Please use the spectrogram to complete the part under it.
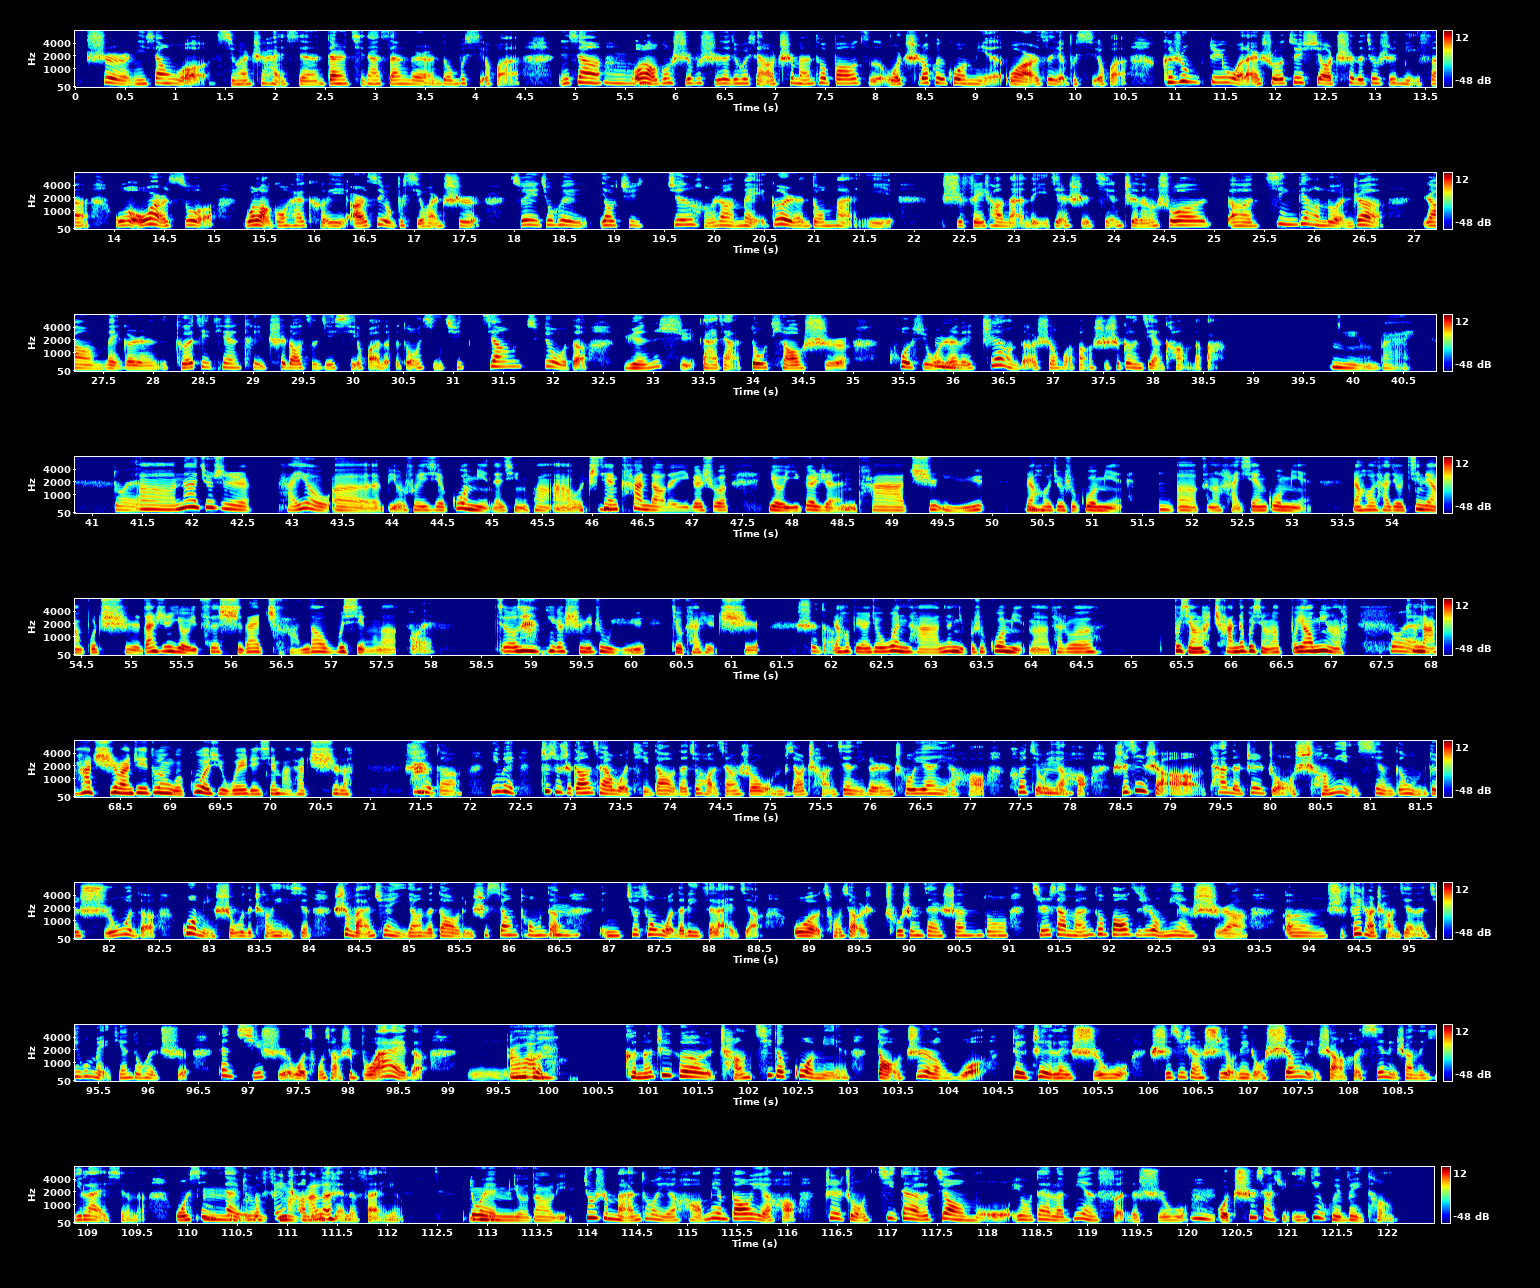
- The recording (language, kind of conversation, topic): Chinese, podcast, 家人挑食你通常怎么应对？
- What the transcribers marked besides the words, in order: chuckle; chuckle; chuckle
